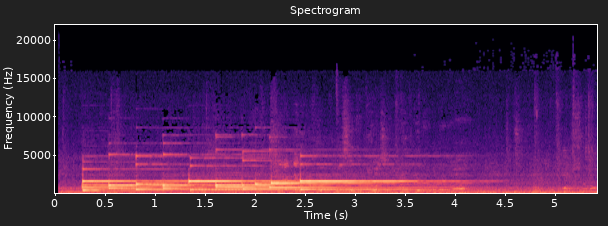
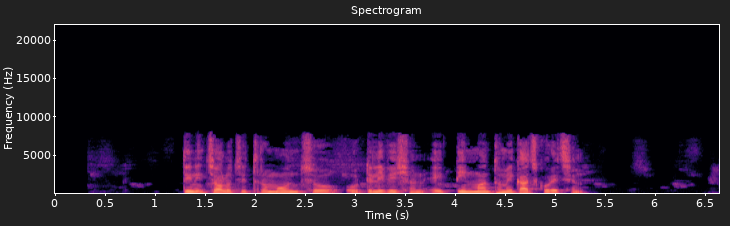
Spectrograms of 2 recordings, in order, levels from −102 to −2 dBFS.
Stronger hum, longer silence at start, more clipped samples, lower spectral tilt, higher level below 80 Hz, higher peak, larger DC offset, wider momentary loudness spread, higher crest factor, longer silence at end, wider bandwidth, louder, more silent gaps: neither; second, 0.05 s vs 1.3 s; neither; about the same, -5.5 dB/octave vs -6 dB/octave; first, -40 dBFS vs -70 dBFS; first, -4 dBFS vs -12 dBFS; neither; first, 20 LU vs 7 LU; second, 16 dB vs 22 dB; second, 0 s vs 1.35 s; first, 12 kHz vs 8.2 kHz; first, -17 LUFS vs -33 LUFS; neither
